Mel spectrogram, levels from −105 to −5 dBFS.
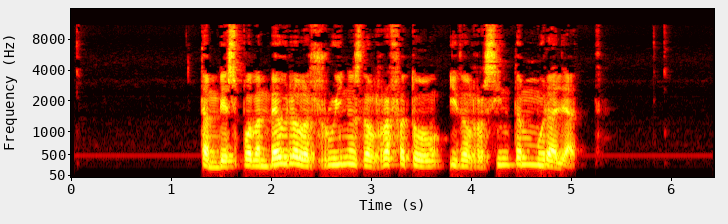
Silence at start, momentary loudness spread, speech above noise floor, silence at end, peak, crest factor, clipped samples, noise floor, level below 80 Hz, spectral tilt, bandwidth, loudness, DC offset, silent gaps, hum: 1.3 s; 8 LU; 56 dB; 1.4 s; -4 dBFS; 20 dB; under 0.1%; -77 dBFS; -82 dBFS; -1 dB/octave; 11.5 kHz; -21 LUFS; under 0.1%; none; none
